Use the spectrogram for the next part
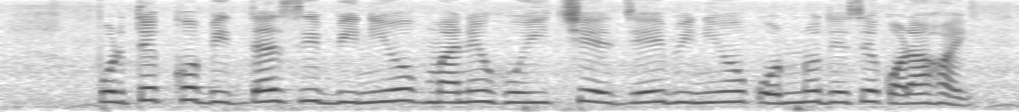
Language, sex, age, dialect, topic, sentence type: Bengali, female, 18-24, Western, banking, statement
